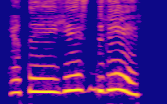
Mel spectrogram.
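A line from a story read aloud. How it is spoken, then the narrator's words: Squeaked. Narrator (Russian): пискнула Майки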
